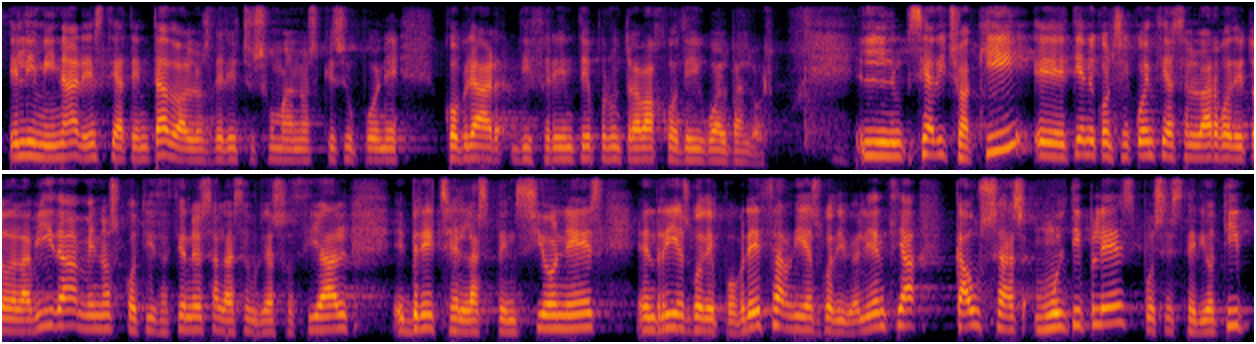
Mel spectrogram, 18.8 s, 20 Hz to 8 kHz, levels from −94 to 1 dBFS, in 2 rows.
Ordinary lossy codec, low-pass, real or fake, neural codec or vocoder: none; 7.2 kHz; fake; autoencoder, 48 kHz, 128 numbers a frame, DAC-VAE, trained on Japanese speech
